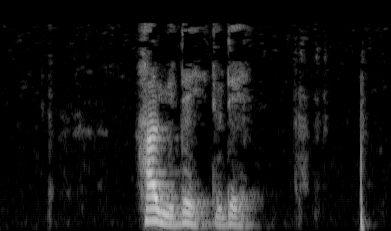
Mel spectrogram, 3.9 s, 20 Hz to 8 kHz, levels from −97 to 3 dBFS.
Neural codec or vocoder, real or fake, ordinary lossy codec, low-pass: none; real; MP3, 24 kbps; 7.2 kHz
